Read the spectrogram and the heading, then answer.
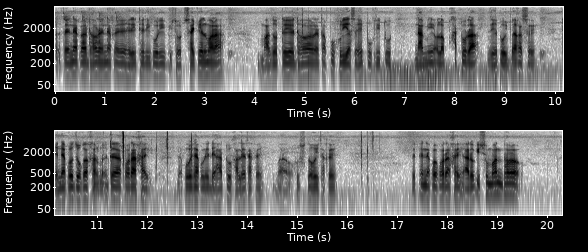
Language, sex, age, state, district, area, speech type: Assamese, male, 60+, Assam, Goalpara, urban, spontaneous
